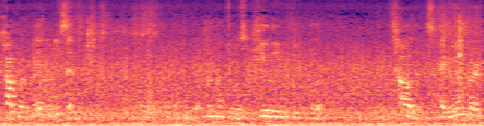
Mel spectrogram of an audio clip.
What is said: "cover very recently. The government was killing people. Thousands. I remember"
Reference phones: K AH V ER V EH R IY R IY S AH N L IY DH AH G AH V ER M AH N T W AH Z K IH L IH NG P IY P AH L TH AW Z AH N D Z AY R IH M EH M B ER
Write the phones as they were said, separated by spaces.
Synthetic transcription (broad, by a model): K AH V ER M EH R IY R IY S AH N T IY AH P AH IY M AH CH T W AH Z K IH L IH NG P IY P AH L T AW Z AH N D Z AY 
